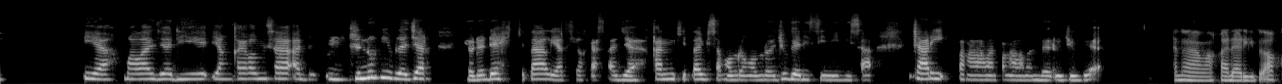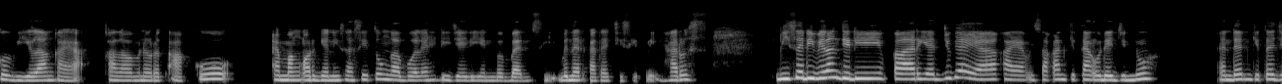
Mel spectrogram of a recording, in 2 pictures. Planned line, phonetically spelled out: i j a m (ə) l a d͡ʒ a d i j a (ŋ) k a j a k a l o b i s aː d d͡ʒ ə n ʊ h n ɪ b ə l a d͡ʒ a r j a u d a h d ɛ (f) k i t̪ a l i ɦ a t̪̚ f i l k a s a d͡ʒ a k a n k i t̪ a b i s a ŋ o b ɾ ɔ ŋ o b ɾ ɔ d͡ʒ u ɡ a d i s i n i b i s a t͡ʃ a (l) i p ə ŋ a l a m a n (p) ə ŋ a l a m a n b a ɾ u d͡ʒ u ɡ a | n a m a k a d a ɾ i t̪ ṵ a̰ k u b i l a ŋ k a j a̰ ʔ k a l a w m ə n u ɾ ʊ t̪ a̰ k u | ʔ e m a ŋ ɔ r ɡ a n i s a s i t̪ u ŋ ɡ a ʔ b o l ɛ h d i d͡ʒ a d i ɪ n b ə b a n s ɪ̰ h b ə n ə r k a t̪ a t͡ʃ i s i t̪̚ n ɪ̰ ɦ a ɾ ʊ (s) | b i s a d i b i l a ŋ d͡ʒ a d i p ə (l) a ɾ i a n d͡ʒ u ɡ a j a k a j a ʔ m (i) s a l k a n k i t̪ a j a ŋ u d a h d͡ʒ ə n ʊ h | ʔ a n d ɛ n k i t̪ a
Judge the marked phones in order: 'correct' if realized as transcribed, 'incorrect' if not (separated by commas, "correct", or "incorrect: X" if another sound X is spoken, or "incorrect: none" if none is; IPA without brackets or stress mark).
incorrect: a, correct, incorrect: h, incorrect: ɾ, correct, correct, correct, correct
